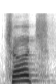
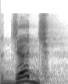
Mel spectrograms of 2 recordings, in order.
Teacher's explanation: Affricate sounds are ch and j. Ch is voiceless, j is voiced.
